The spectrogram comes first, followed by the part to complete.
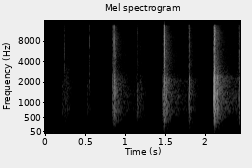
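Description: Quiet, sharp percussion strokes opening a maloya song, about three a second with every other stroke louder, like hand claps.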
